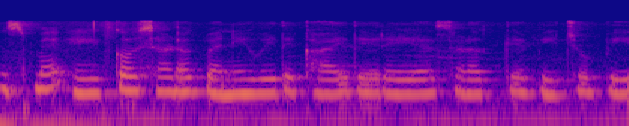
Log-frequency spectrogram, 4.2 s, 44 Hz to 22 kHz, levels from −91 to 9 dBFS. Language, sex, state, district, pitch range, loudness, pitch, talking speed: Hindi, female, Bihar, Sitamarhi, 220-245 Hz, -38 LUFS, 230 Hz, 185 wpm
